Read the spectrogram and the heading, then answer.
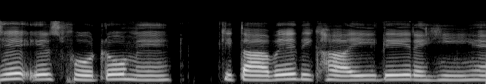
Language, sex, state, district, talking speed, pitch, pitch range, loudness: Hindi, female, Madhya Pradesh, Umaria, 110 wpm, 215 Hz, 205-230 Hz, -17 LUFS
